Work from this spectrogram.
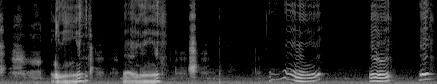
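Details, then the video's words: Stormy, a house dog wanting a treat from the jar, alternates growly warbling moans with higher, sliding yodel-like whines, each a second or less, with gaps of quiet between. "Our dog tries to talk"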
